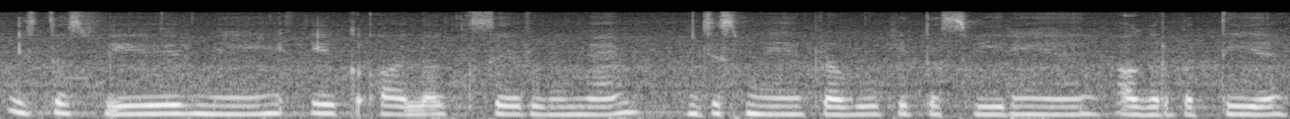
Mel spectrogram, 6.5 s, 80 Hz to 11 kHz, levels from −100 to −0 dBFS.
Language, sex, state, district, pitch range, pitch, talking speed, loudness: Hindi, female, Punjab, Kapurthala, 215-235 Hz, 225 Hz, 140 wpm, -14 LUFS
